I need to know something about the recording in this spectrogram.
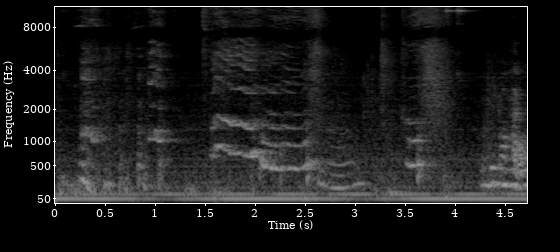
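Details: A poodle afraid of climbing high stairs whimpers repeatedly, several wavering, falling whines spread across the clip, while a person keeps calling and coaxing it in speech.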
